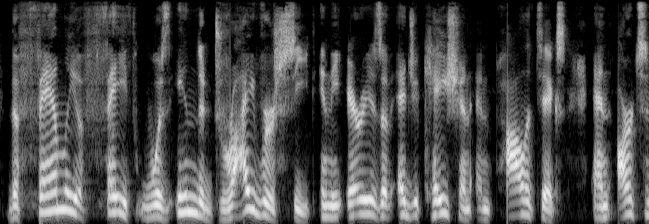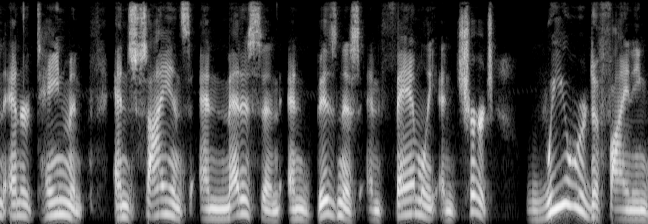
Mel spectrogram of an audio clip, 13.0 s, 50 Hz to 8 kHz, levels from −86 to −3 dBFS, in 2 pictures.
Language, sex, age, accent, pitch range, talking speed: English, male, 40-59, American, 135-200 Hz, 155 wpm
